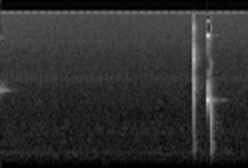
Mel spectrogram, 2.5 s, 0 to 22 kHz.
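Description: Quiet room tone, then a single sharp click near the end as a control on the Spektrum DX6 radio transmitter is pressed.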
